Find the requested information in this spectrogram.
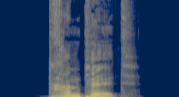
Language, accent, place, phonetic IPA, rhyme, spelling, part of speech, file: German, Germany, Berlin, [ˈtʁampl̩t], -ampl̩t, trampelt, verb, De-trampelt.ogg
- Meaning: inflection of trampeln: 1. third-person singular present 2. second-person plural present 3. plural imperative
